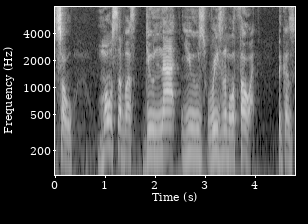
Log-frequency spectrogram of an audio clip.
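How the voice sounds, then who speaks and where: With music playing in the background, a man talks very slowly in a high voice with ordinary pitch variation. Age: 60s. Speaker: army veteran, TV show host on veterans benefits. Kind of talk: motivational talk to camera. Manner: animated.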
